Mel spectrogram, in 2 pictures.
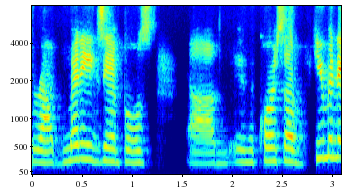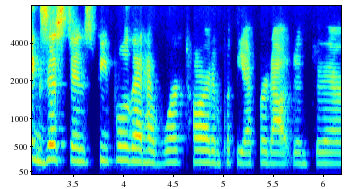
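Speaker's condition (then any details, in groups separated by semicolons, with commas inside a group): No condition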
